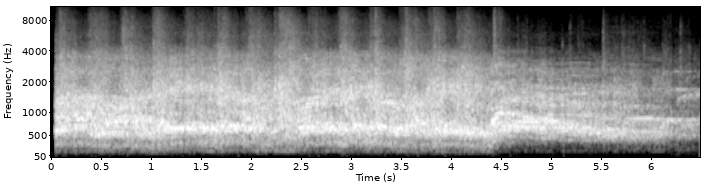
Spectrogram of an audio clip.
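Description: Large crowd cheering and roaring, with rhythmic clapping about three times a second; a held tone joins about four and a half seconds in and the sound fades toward the end.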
